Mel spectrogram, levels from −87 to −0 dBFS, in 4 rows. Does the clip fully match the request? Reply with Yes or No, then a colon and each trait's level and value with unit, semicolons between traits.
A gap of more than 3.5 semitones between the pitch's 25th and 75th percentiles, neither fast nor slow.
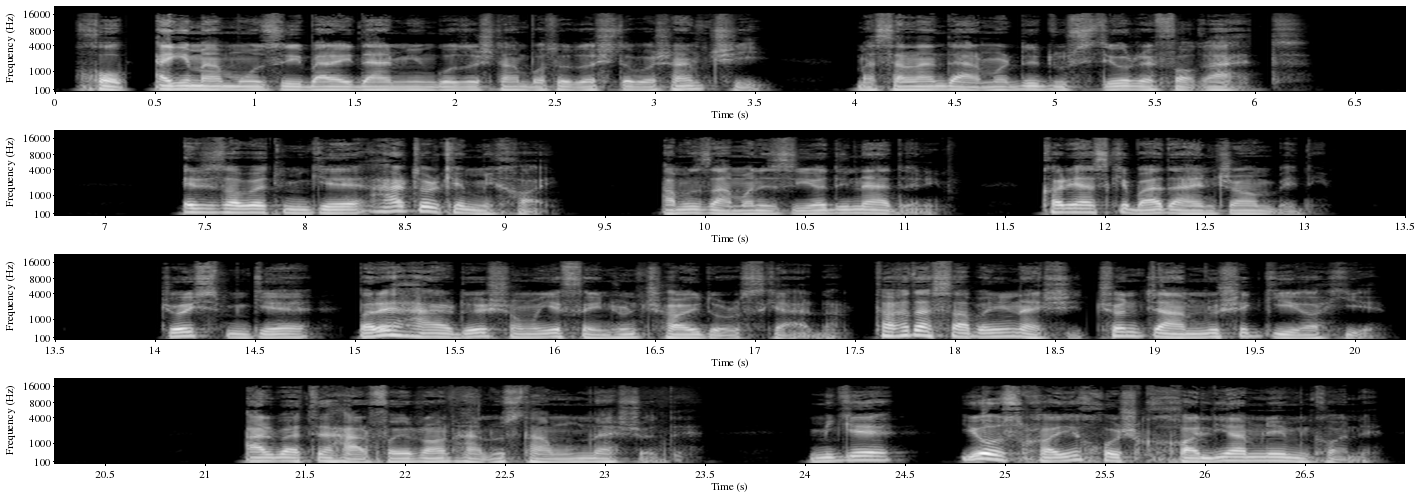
Yes: average, 3.9 semitones; average, 140 wpm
